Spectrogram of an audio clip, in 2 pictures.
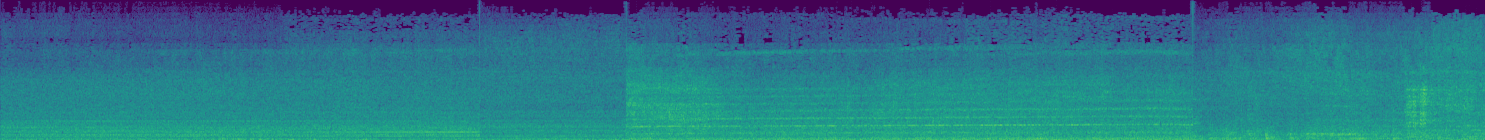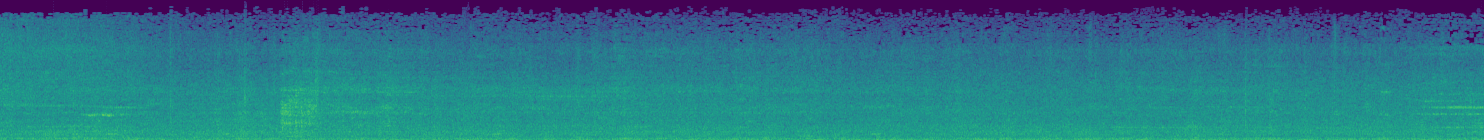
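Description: Southeastern electric train running on the rails: a steady rumble with high whining tones that step up about six seconds in and rise slightly in pitch. Two sharp clicks come in the middle.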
